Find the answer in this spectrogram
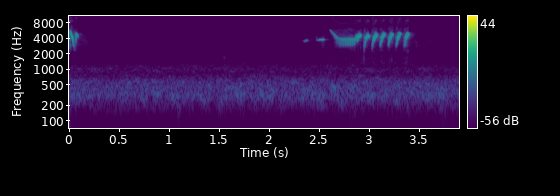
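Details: Common redstart (Phoenicurus phoenicurus) song: after a short silence, two thin whistled notes lead into a rapid, high, ringing series of about seven repeated notes. A constant low background hum is present.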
